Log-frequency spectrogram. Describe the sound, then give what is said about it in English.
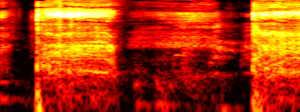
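Harsh, raspy coughing comes in two loud sustained bursts with a quieter rasping stretch between them, a human voice imitating a cockroach coughing and gagging. “cough, cough, gag, gag”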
